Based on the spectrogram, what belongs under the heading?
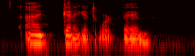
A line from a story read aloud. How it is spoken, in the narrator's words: he mutters into Steve's shoulder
